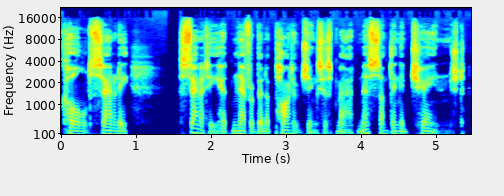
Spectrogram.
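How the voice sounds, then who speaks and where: Low-voiced male audiobook narrator. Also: no room sound, clean studio sound. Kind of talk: scripted dramatic story narration.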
